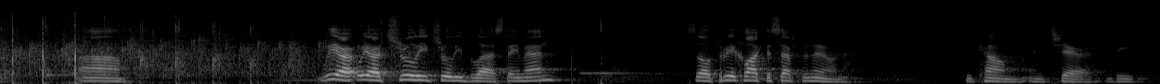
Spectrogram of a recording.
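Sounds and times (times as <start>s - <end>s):
crowd clapping in a hall: 0.0s - 4.7s
speech: 0.8s - 1.4s, 3.2s - 5.7s, 6.9s - 8.6s, 9.6s - 11.5s.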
